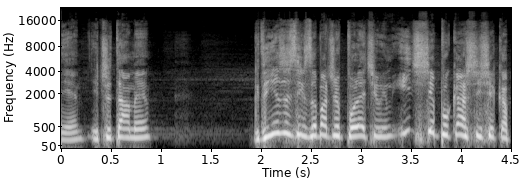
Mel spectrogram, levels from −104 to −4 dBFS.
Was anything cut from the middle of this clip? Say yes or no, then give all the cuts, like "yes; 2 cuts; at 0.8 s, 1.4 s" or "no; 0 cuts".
yes; 1 cut; at 1.1 s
